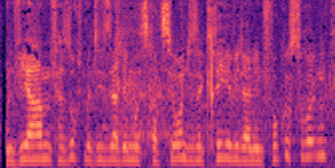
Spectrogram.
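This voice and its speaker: A man's voice: sits high, fairly even intonation, racing, darkish tone. A man giving a political statement as an organiser of a demonstration.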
